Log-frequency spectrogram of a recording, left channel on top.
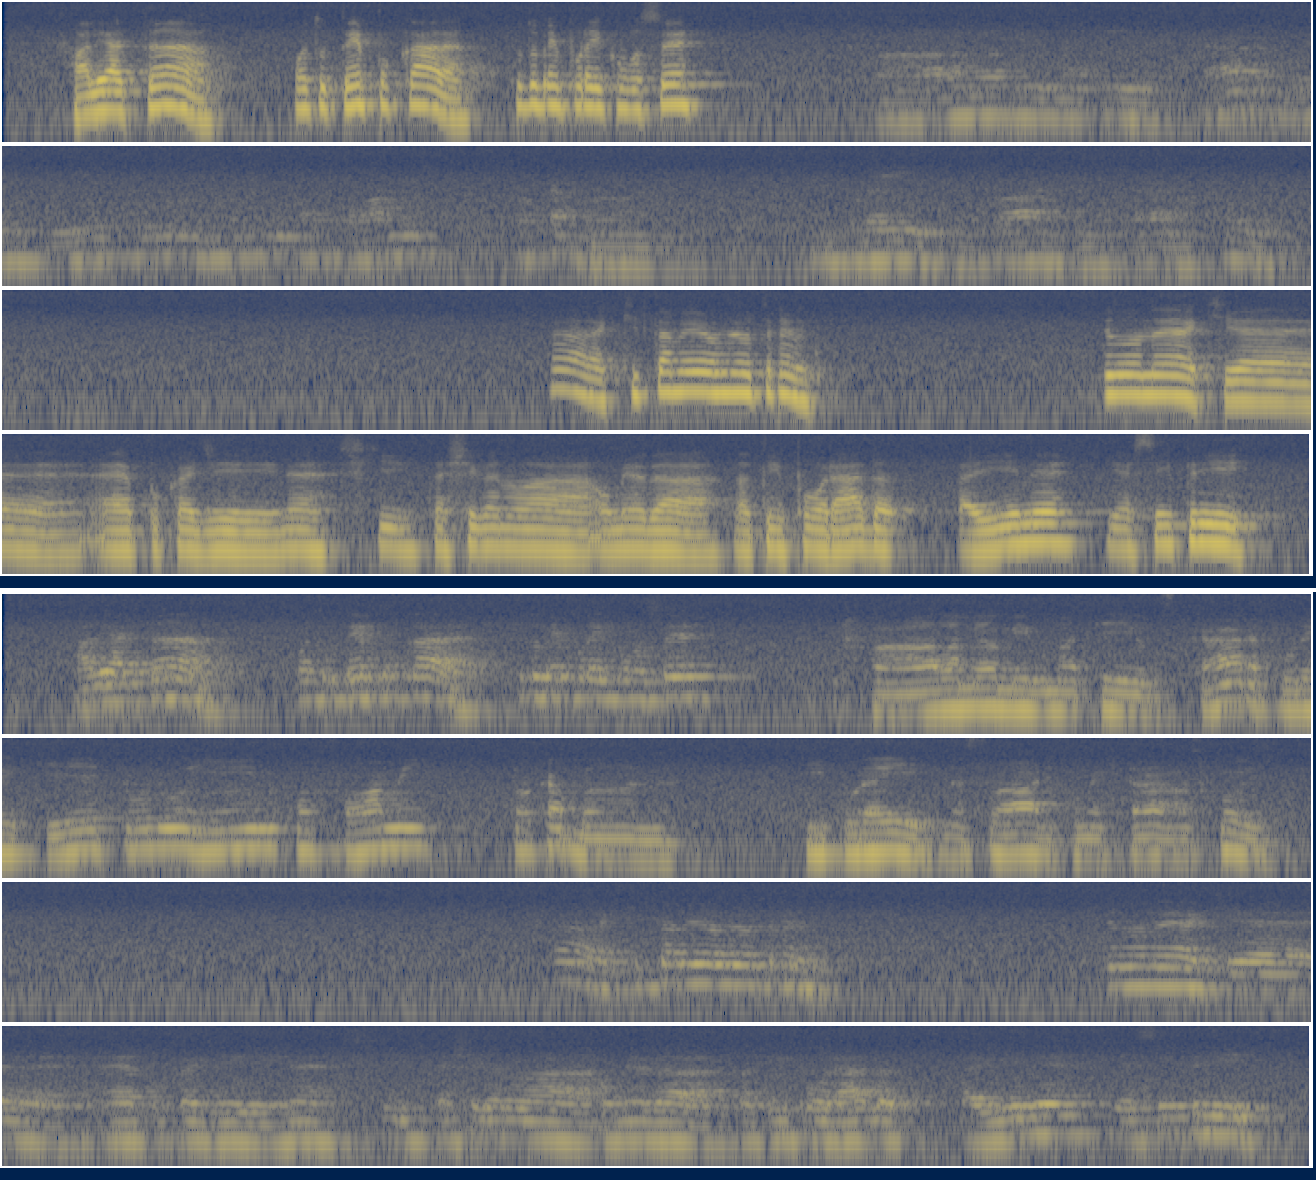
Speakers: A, on the left; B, on the right.
A: Fala, Atan. Quanto tempo, cara? Tudo bem por aí com você?
B: Fala, meu amigo Matheus. Cara, por aqui tudo indo conforme toca a banda. E por aí, na sua área, como é que tá as coisas?
A: Cara, aqui tá meio, meio tranquilo, né? Aqui é é época de, né? Acho que tá chegando a, ao meio da, da temporada aí, né? E é sempre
